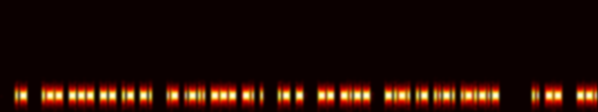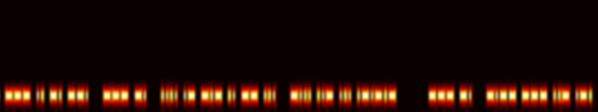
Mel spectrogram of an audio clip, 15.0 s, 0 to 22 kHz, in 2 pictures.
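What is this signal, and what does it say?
Morse code, heard as a keyed tone, about 44 wpm, 600 Hz. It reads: A WOMAN ALONE AT MY CAF. IM GOING ON HAKIMS BUS. ON YOUR
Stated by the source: Morse code at 43 wpm sending Ken Follett's novel Never in English, from CW med Gnister.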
